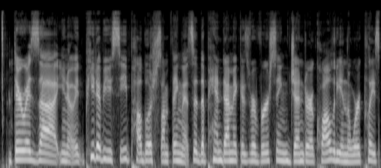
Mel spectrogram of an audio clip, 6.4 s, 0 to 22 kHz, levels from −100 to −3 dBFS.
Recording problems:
none

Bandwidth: 16 kHz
